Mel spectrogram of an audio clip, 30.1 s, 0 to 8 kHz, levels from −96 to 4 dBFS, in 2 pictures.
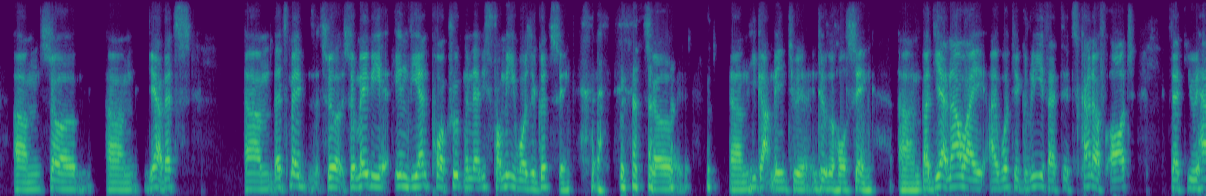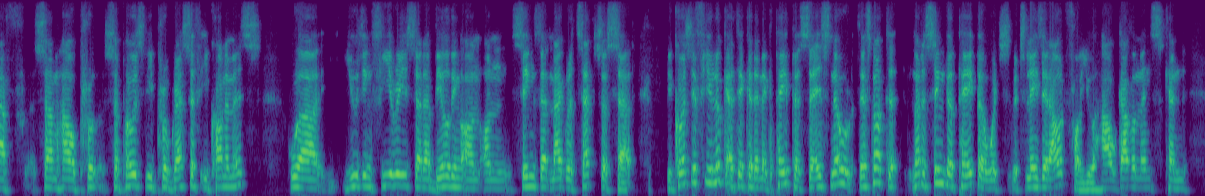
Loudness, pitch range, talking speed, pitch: -26 LUFS, 125-160 Hz, 190 wpm, 140 Hz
